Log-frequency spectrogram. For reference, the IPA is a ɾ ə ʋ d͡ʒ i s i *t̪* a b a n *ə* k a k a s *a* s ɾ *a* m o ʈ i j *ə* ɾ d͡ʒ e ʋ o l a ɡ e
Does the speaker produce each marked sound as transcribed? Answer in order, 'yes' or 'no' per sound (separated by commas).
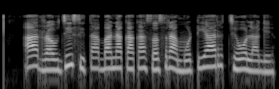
yes, no, no, yes, no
